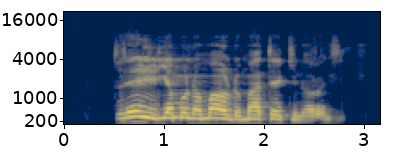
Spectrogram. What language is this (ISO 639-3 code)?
kik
